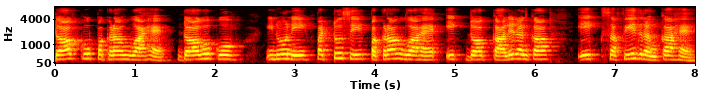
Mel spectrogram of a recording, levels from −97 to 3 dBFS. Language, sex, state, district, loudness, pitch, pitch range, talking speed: Hindi, female, Bihar, Darbhanga, -17 LUFS, 230 Hz, 215-240 Hz, 195 wpm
